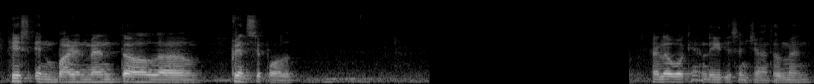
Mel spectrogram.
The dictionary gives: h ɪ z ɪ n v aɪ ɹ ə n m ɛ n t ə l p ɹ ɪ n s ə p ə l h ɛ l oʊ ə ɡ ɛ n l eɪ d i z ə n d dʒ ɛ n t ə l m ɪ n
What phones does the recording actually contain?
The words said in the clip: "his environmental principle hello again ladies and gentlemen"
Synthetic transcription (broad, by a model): h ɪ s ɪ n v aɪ ɹ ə n m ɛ n t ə l p ɹ ɪ n s ə p ə l h ɛ l oʊ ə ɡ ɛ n l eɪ d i s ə n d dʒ ɛ n t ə l m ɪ n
